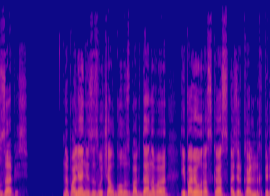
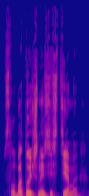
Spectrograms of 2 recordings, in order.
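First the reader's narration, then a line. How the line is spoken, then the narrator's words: Mumbled. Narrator (Russian): пробормотал он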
